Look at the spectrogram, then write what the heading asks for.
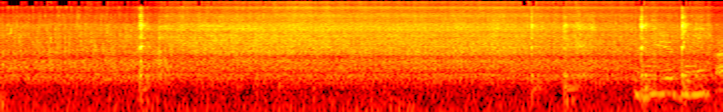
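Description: Spice paste with chili and turmeric powder frying and sizzling in a pan after red amaranth greens, a steady loud hiss with a few sharp stirring clinks near the end, no voices.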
